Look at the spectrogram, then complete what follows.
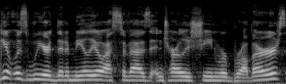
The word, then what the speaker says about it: Estevez: I've always said his name wrong. So in the documentary, they're like, Emilio Estevez. I always said Estevez.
